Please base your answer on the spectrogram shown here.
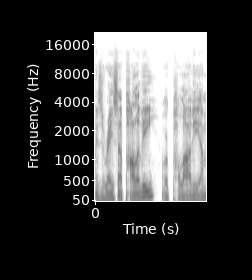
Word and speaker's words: Pahlavi: guy who's um I think his name is Reza Pahlavi or Palavi, I'm not sure how Yeah, he was the he was Yeah, Reza Pahlavi.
